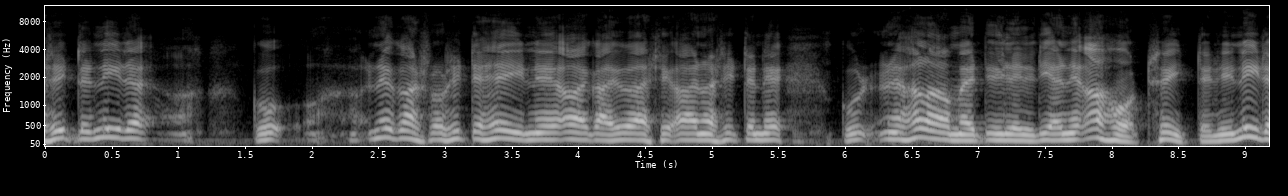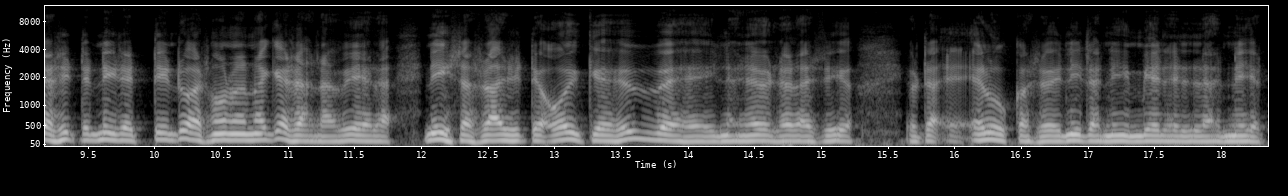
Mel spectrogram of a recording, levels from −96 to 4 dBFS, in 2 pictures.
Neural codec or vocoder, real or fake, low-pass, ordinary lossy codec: none; real; none; none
